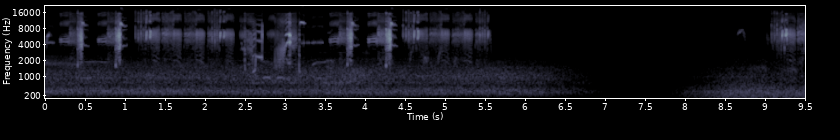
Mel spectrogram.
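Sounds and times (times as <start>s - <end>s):
Anna's hummingbird giving scratchy squeaky buzzing phrases with ticks: 0.0s - 5.6s.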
